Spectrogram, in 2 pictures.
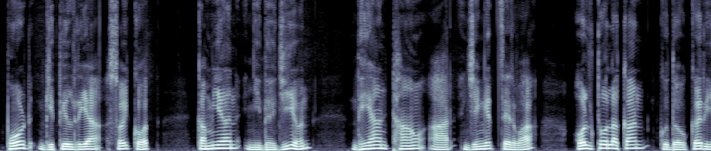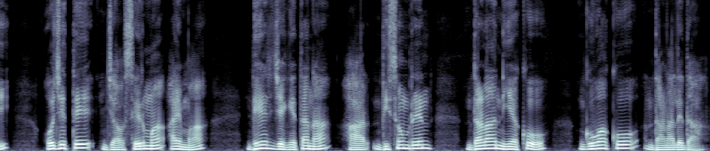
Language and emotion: Santali, neutral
